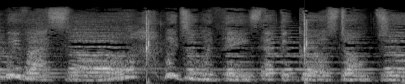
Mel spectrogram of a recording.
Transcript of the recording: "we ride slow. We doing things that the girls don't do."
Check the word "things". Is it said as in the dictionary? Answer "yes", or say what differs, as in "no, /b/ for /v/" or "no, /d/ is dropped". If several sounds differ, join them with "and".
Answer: yes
